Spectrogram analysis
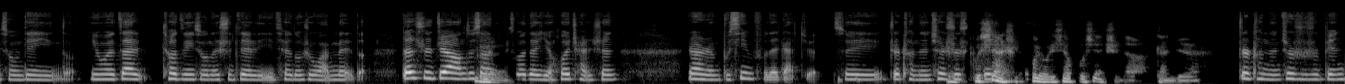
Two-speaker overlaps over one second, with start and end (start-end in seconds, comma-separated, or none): none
